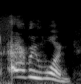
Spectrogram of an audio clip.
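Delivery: very high, squeaky robber cry; mock gunman yell. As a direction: squeal it like a cartoon stick-up man. Voices gunman storming the store.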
